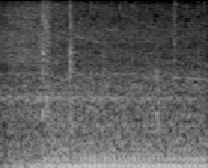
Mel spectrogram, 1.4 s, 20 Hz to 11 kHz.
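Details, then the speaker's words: Ian-flooded Chevrolet S10 Blazer, engine untouched, minor thermostat housing coolant leak, BCM cleaned: steady even low idle with regular beat, no stumble or miss; normal idle. "Wow. Like a dream, right? That's nice."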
